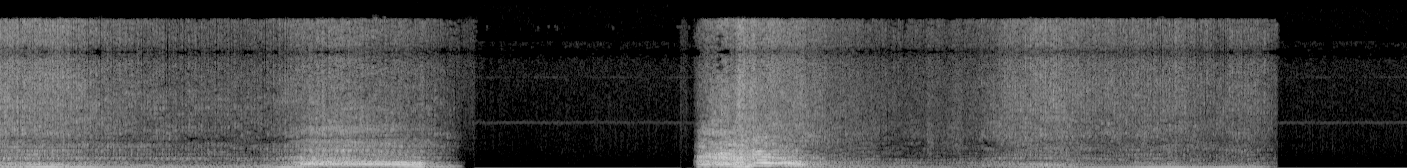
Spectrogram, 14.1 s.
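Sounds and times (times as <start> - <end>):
mammoth roar and growl: 0.0 - 4.6, 7.0 - 12.8.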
